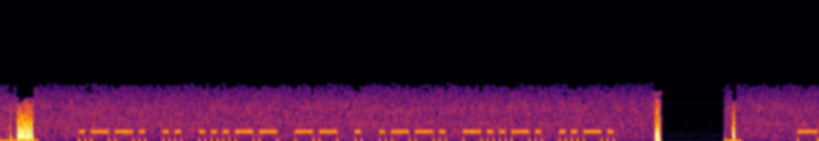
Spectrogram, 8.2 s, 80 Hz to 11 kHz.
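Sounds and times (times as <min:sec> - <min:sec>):
rapid electronic beeps from an amateur radio repeater: 0:00.0 - 0:06.2
steady hiss of radio static: 0:00.0 - 0:08.1.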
